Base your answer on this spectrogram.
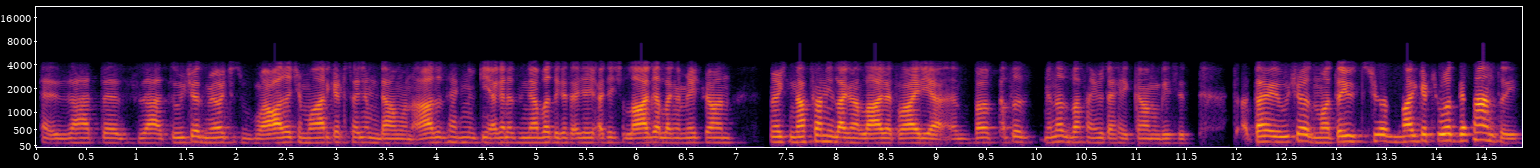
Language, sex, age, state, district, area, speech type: Kashmiri, male, 18-30, Jammu and Kashmir, Ganderbal, rural, conversation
